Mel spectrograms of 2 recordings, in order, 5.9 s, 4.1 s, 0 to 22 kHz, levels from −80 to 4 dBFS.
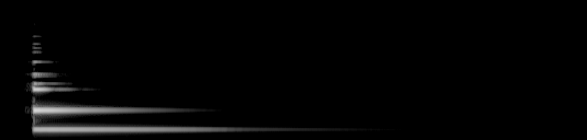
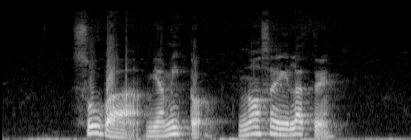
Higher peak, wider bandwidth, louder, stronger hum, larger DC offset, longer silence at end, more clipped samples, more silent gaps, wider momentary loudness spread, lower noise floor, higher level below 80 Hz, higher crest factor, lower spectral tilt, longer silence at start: about the same, -2 dBFS vs 0 dBFS; second, 7.4 kHz vs 11.5 kHz; second, -19 LUFS vs -13 LUFS; neither; neither; first, 4 s vs 0.2 s; neither; neither; first, 24 LU vs 10 LU; first, -87 dBFS vs -37 dBFS; second, under -90 dBFS vs -34 dBFS; first, 24 dB vs 14 dB; second, 2 dB/octave vs -8 dB/octave; about the same, 0.3 s vs 0.3 s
